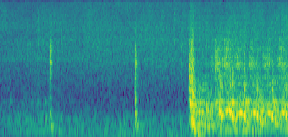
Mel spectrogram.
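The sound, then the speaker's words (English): A car engine cranks twice in short bursts without catching, then a third try fires and the motor roars to life, settling into a loud, rumbling run. “Please, God, please let the car start.”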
